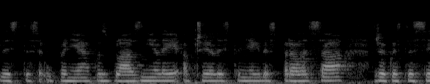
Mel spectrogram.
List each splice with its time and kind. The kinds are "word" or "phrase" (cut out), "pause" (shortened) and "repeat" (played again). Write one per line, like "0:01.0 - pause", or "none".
none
